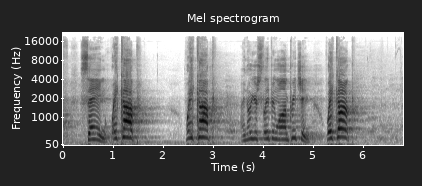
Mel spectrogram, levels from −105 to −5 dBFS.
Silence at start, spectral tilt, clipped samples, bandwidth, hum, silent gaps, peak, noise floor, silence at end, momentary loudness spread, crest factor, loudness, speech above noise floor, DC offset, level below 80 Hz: 0 s; -3 dB/octave; under 0.1%; 19.5 kHz; none; none; 0 dBFS; -54 dBFS; 0.9 s; 21 LU; 18 dB; -17 LUFS; 37 dB; under 0.1%; -50 dBFS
